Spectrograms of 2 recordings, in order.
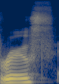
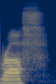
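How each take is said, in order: First: The vowel is long, as in boot. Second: The vowel is short, as in book. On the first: This is the Canadian way of saying it. "I say like certain words very Canadian, like roof" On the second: This is the American way of saying it. "instead of rough"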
